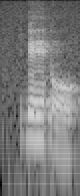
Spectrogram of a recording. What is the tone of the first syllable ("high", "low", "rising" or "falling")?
high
